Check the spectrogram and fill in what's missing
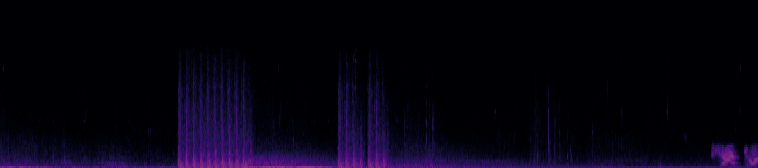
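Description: Bursts of rapid automatic gunfire in Rainbow Six Siege, two dense rattling volleys close together followed by scattered fainter shots, loud and near with game ambience beneath.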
